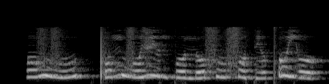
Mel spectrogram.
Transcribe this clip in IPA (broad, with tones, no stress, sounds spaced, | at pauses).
o˨˦ v u˨˩ v u˨˦ | pʼ o˨˦ m u˨˩ v o˨˦ vʲ u˨˩ n p o˨˩ n o˨˦ f u˨˦ f o˨˩ pʲ o˨˦ pʼ o˥˧ j o˨˩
